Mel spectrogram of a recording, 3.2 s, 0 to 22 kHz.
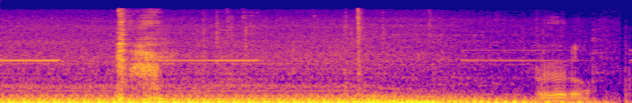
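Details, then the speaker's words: Subaru WRX with turbo, cold start after sitting all day: uneven, stumbling idle with a lumpy beat and irregular dips; cylinder 3 misfire detected (P0303), failed cylinder 3 ignition coil pack. "let's just get a quick read on the access port here cylinder 3 missfire detected"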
